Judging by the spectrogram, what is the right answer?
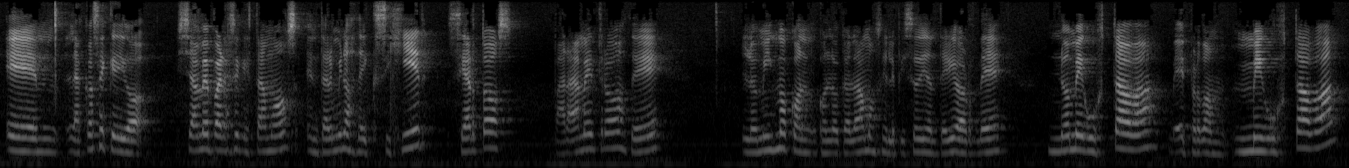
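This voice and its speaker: A woman's voice: mid-range voice, normal speed, slight background noise. A woman with a Rioplatense Spanish accent co-hosting a podcast, chatting casually and sarcastically about books. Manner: sarcastic, animated, reads passages aloud mockingly. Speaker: podcast co-host. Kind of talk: casual book-review chat.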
